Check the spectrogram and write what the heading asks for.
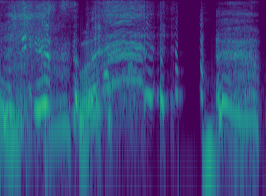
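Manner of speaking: real helpless laughter. Real, not acted. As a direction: laugh hard, almost screaming. Big laugh after story.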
